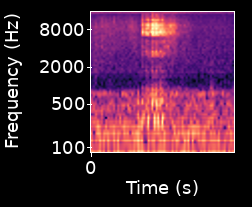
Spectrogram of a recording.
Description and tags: Звук приликом померанја на столици. sound where you moving on the chair.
